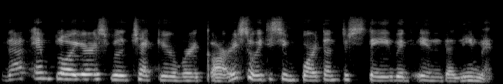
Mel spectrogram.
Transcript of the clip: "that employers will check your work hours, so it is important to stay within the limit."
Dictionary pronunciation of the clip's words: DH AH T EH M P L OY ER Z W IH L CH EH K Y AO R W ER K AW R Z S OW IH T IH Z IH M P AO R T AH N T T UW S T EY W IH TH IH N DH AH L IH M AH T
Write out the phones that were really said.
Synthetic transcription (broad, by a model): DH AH T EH M P L OY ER S W IH L CH EH K Y AO R W ER K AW R S OW IH T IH S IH M P AO R T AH N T T UW S T EY W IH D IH N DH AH L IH M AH T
